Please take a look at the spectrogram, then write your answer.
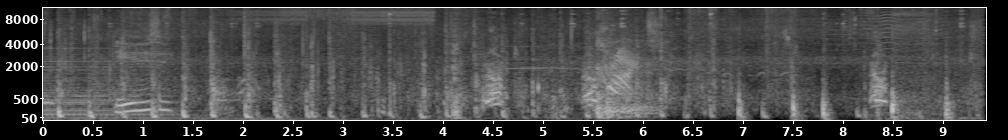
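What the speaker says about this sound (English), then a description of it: "Hitch your horse up here." Horse hooves clip-clop in a steady walking rhythm in Red Dead Redemption 2, close and distinct, with a brief whinny and character voices talking over the steps.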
